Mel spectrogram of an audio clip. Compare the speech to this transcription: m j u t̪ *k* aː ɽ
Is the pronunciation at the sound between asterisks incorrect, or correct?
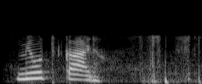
correct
